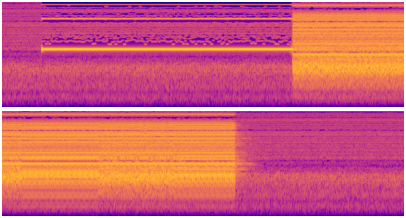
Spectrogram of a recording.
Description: Commodore tape loading (standard loader), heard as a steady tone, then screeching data.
